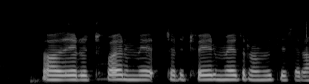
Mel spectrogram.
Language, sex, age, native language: Icelandic, male, 13, Icelandic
